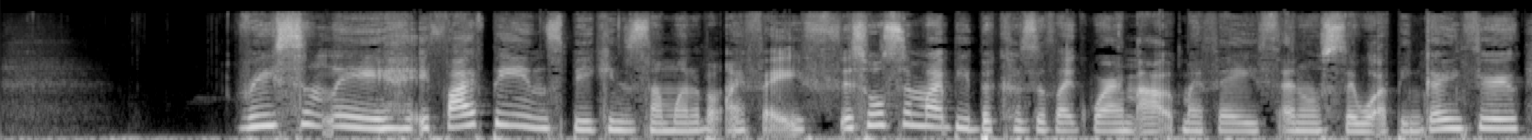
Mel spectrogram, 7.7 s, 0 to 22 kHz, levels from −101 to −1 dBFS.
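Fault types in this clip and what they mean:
Nothing in this speech recording stands out as a technical fault, so there's no fault type to list here.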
